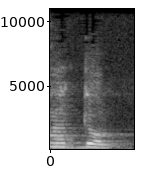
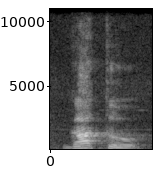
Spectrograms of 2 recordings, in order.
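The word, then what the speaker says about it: gâteau: Okay, and the last one, if there is AU or EAU inside a word, we pronounce it simply as O.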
